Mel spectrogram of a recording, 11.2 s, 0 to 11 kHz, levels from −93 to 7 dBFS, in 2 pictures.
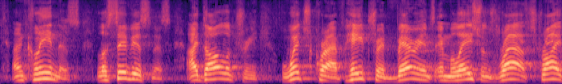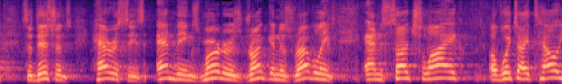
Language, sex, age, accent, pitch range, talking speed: English, male, 40-59, American, 210-270 Hz, 115 wpm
